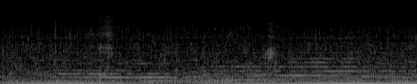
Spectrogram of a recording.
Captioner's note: sniffling; gentle music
